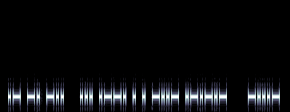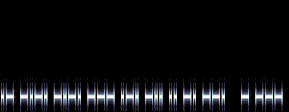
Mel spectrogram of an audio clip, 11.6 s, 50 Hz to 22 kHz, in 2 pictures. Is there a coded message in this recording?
Yes: Morse code from 0.2 to 11.4 s, heard as a keyed tone, about 25 wpm, 600 Hz. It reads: AND SPEEX. <BT> ACCORDING TO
